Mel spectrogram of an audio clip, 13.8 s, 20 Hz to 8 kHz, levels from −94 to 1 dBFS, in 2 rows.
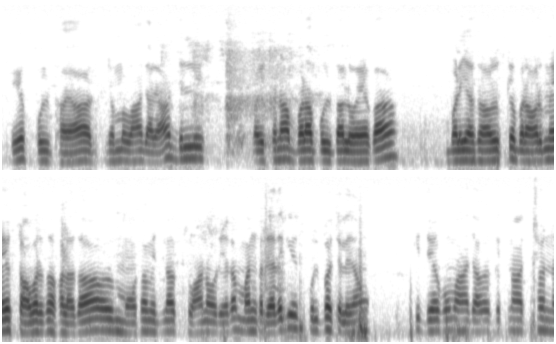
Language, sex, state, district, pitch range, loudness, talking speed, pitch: Hindi, male, Uttar Pradesh, Jyotiba Phule Nagar, 130-155 Hz, -30 LUFS, 200 wpm, 145 Hz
